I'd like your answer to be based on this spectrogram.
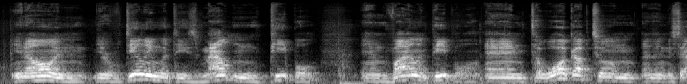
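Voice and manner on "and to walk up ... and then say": ordinary delivery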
